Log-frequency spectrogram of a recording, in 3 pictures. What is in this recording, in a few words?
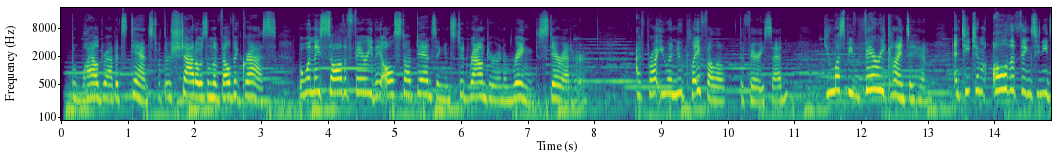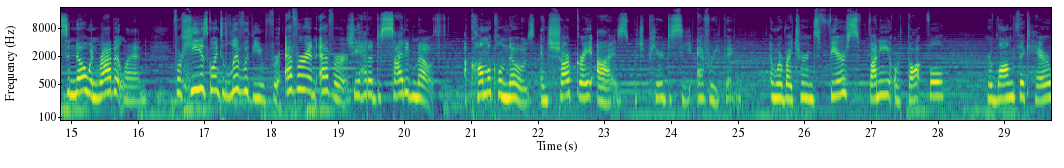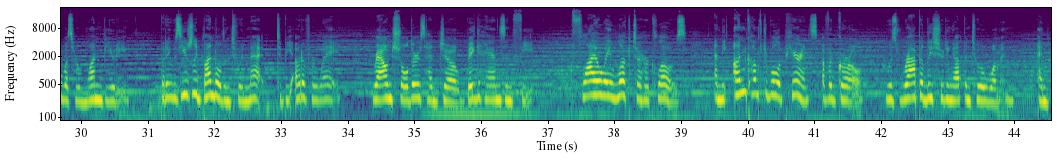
Narration VO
